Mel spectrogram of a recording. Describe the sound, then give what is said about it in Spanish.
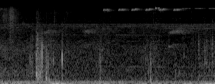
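Slow footsteps approaching, a few soft, irregularly spaced steps over a low steady hum, with faint insect-like high chirps in the background and no talking. “De pronto escuchamos un ruido de pasos lentos que se acercaban.”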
